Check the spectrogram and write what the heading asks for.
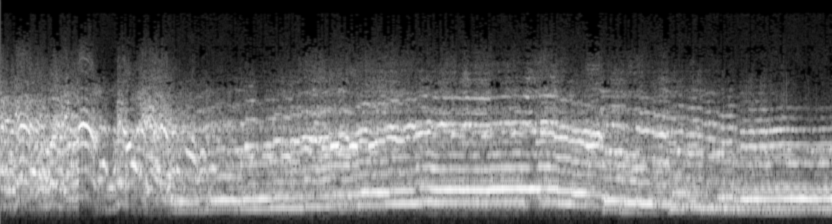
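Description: An angry crowd milling around outside the jail in Weatherby, Arizona, shouts and mutters in a loud, continuous mass of overlapping voices, the sustained roar swelling slightly and easing over about twelve seconds without any individual words standing out.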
